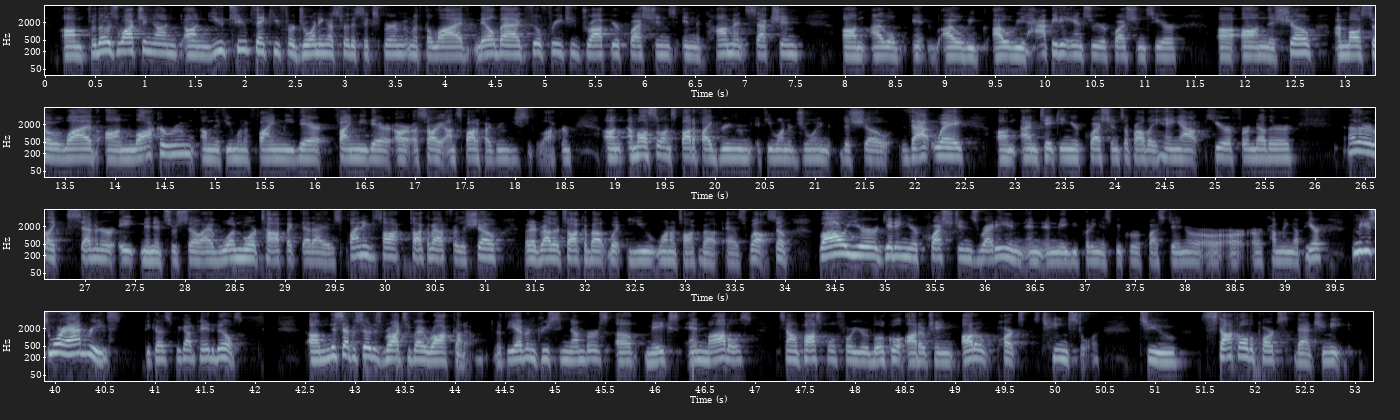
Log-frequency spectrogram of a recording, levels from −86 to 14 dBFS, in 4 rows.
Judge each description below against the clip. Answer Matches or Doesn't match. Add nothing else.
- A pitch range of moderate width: Matches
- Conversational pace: Doesn't match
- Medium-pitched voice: Matches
